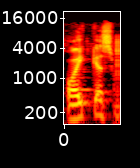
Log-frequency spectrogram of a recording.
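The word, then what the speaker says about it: oikos (οἶκος): When it says that God dwells in light, that's a Greek word pronounced oikos, which means house or home even.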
